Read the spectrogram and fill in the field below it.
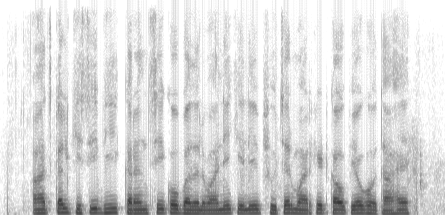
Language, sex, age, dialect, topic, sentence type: Hindi, male, 18-24, Garhwali, banking, statement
